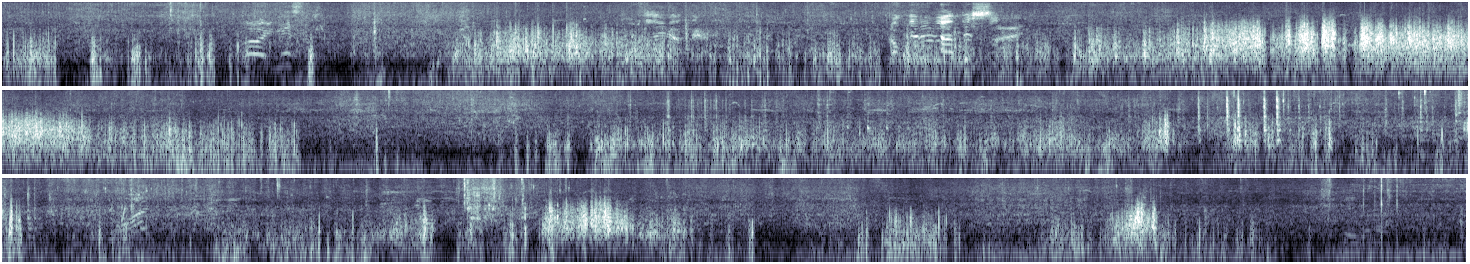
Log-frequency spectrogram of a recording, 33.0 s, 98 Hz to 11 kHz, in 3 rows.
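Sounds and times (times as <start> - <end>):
water and boat rumble: 0.0 - 32.9
wind buffeting microphone: 0.0 - 32.9.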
